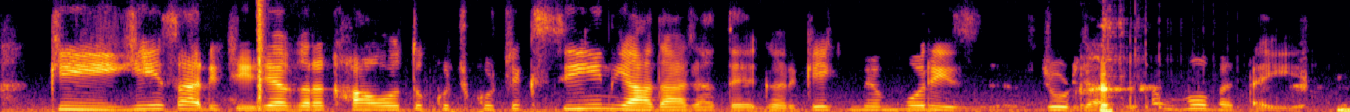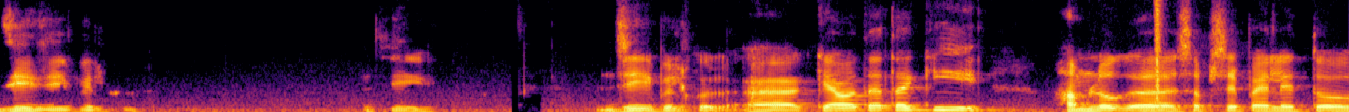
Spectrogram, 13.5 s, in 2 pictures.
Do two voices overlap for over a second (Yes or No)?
No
